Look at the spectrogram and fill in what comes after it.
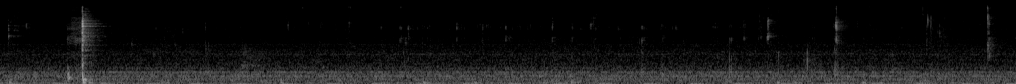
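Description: A young child chewing and eating spaghetti with meat sauce, with small wet mouth clicks, and one sharp click about a second in.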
